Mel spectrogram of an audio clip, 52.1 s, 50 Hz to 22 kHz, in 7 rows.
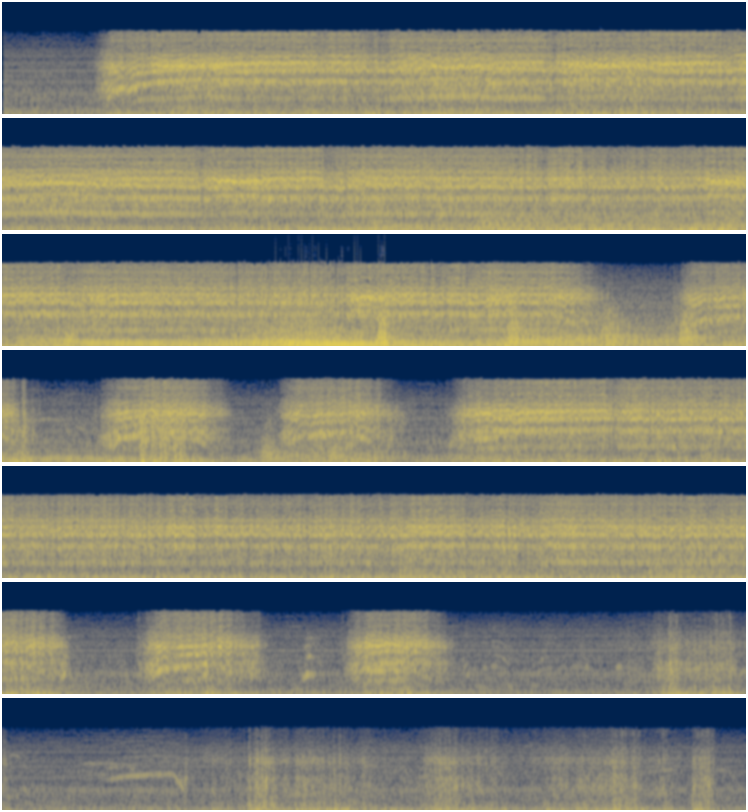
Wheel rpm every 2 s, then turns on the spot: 60, 160, 160, 160, 160, 160, 160, 160, 160, 160, 50, 50, 70, 80, 160, 160, 160, 160, 130, 50, 30, 10, 10, 10, 20, 10.
44-52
